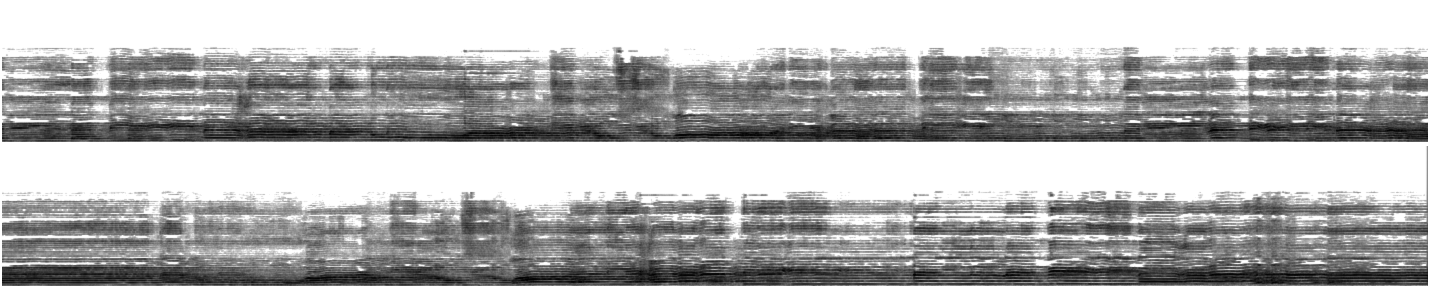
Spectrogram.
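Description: A man's voice reciting the Quran in a high, drawn-out melodic style, singing long ornamented phrases held for several seconds each, with short breaks between them.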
